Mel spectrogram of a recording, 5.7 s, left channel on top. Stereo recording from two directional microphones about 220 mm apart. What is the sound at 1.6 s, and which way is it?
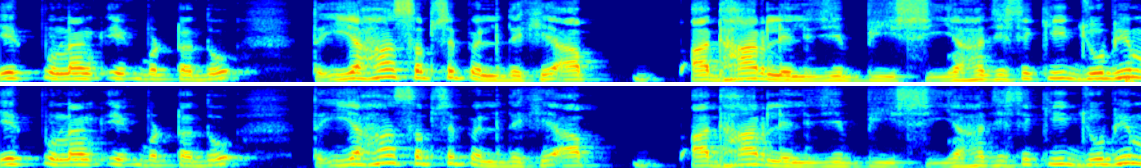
Speech, 35° left (ahead or behind).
